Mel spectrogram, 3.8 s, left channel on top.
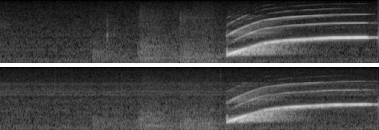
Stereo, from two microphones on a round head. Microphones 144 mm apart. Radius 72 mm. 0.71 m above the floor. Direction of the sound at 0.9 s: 85° left.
